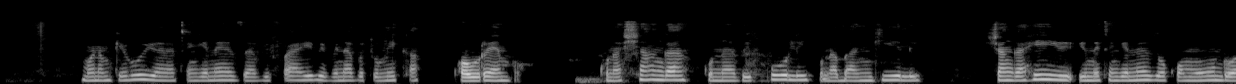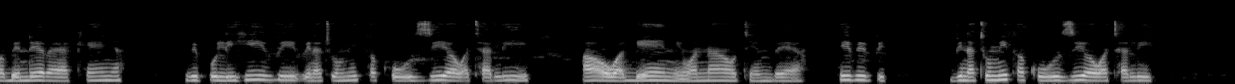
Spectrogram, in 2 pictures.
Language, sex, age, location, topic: Swahili, female, 25-35, Nairobi, finance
